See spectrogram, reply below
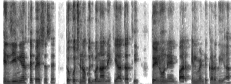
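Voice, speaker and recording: This biology teacher's voice sits on the high side, a bit bright, with fairly even intonation and a fairly quick pace. Throughout the classroom lecture he calls students "beta" and answers the questions he asks.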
